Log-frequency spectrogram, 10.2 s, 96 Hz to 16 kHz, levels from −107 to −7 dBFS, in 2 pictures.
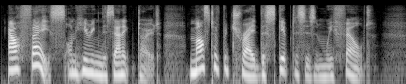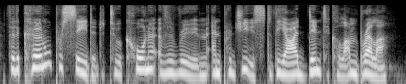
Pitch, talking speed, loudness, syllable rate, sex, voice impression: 190 Hz, 165 wpm, -21 LUFS, 5.3 syllables/s, female, feminine, very adult-like, slightly clear, fluent, slightly intellectual, slightly unique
